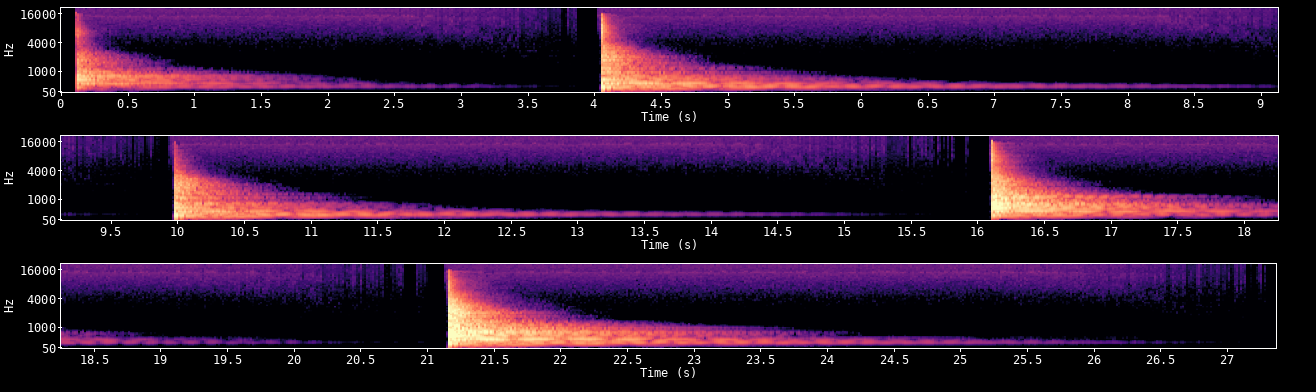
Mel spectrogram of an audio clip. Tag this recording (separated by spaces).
timpani hit drum percussion flickr drums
